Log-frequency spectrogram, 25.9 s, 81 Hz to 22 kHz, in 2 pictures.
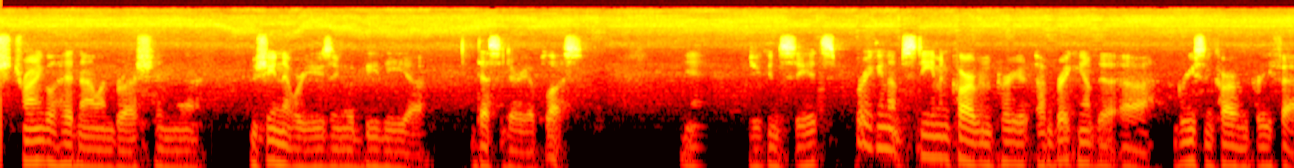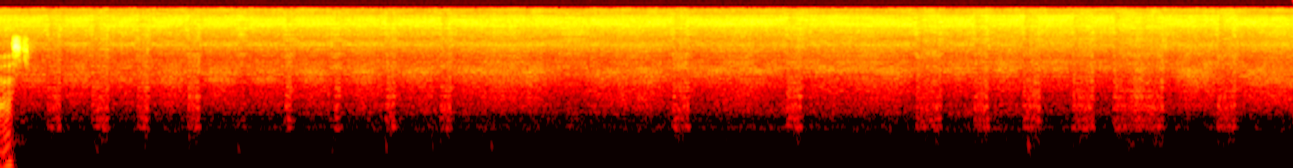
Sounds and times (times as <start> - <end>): Hiss: 0.0 - 25.8.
